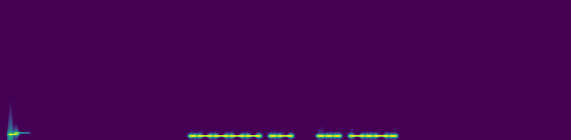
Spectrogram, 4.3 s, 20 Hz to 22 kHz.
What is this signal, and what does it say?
Morse code, heard as a keyed tone, about 40 wpm, 700 Hz. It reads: 1A SC
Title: Field Day Exchanges - 40wpm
